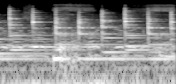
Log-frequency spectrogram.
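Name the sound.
mobile phone ringtone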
